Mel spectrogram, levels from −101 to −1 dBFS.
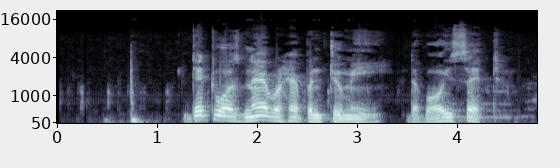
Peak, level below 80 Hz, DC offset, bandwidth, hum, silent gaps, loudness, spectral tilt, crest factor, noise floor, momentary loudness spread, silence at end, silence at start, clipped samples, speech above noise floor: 0 dBFS; -48 dBFS; under 0.1%; 11.5 kHz; none; none; -14 LUFS; -7 dB/octave; 16 dB; -47 dBFS; 17 LU; 0.4 s; 0.75 s; under 0.1%; 33 dB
